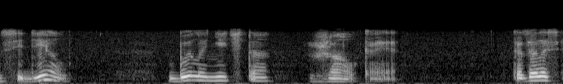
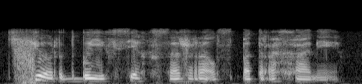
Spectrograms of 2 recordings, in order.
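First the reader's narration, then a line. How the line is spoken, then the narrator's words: Through gritted teeth. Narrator (Russian): процедила Анна сквозь зубы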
